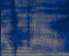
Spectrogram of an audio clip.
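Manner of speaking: rough, raspy, troll-like voice. Retelling what a castmate said back when challenged: raspy troll voice imitating Courtney. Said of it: "you sound just like that raspy troll".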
